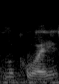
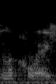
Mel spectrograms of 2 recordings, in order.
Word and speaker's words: McCoy: So my name is Justin McCoy, so it's J-U-S-T-I-N, and last name's McCoy, so M-C-C-O-Y.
